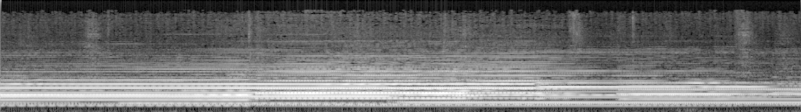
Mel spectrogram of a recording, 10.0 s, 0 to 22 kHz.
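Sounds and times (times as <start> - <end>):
wind quintet playing sustained chords: 0.0 - 10.0.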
